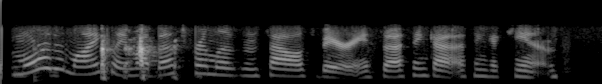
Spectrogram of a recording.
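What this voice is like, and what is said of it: American Southern accent. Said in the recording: “I'm trying not to talk too southern. ... I can interpret the southern dialect.”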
